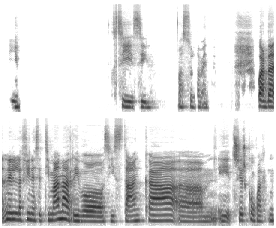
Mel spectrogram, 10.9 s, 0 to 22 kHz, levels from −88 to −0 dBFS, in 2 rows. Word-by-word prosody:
Sì. 200 -1 -5 1.8
Sì, 200 -4 -5
sì, 190 -2 -7 0.5
assolutamente. 195 0 -11 0.9
Guarda, 205 -3 +6
nel 235 -1 +2
fine 225 0 -2
settimana 220 +4 +3
arrivo 185 -5 +1
sì, 175 +2 -9
stanca, 195 -2 0
ehm, 170 0 -10
e 190 -1 -5
cerco 220 0 -2
qualc 190 -2 -7
in 210 - -10
200 Hz, 90 wpm, -21 LUFS, 185-215 Hz, 1.8 s, Guarda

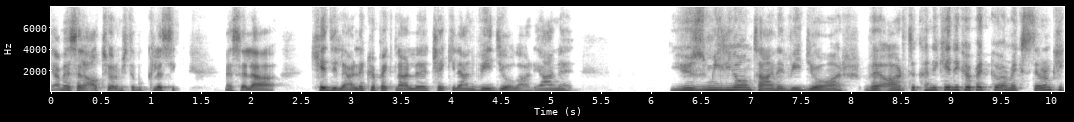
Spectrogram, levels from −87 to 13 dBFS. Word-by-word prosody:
Ya, 135 - -5
mesela 165 -4 0
atıyorum, 155 0 -3
işte, 130 +2 -7
bu 130 - -11
klasik 150 0 -2 0.4
mesela 70 -1 0 0.3
kedilerle, 165 -7 +3
köpeklerle 160 -3 -1
çekilen 160 0 -3
videolar. 140 -7 -1
Yani 160 +1 -6 1.0
100.000.000 190 +4 +3
tane 170 -2 0
video 155 -6 +3
var 160 +4 -5
ve 175 +5 +1
artık 185 +3 -3
hani 200 +1 0
kedi, 210 +1 +4
köpek 220 0 +3
görmek 190 -4 +1
istemiyorum 200 +3 0
ki 200 -3 -3
165 Hz, 140 wpm, -23 LUFS, 150-190 Hz, 1.0 s, kedi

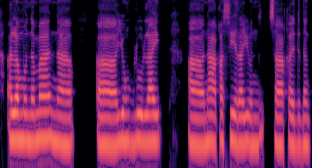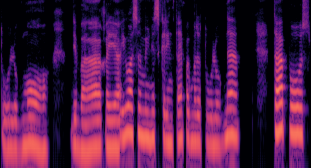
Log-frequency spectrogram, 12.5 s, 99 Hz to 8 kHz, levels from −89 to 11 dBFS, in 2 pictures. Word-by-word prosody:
alam 210 0 +5
mo 205 - +2
naman 215 +1 +2
na, 190 0 +1 0.4
ah, 185 -2 +3
yung 200 0 0
blue 200 +1 +1
light, 200 +1 +1 0.5
ah, 185 -1 +3
nakakasira 195 0 +1
'yon 190 +5 -3
sa 180 -2 +1
kalidad 180 -2 -2
ng 180 -1 -2
tulog 165 -1 -7
mo, 175 -3 -2 0.4
'di 180 - -5
ba? 165 +2 +1
Kaya 170 +1 -1
iwasan 240 -1 +1
mo 220 - 0
yung 215 0 0
screen 195 -3 -4
time 210 +1 -3
'pag 215 -2 -5
matutulog 185 -2 -6
na. 230 -1 +1 0.7
Tapos 250 -2 +4
195 Hz, 135 wpm, -23 LUFS, 180-210 Hz, 0.7 s, alam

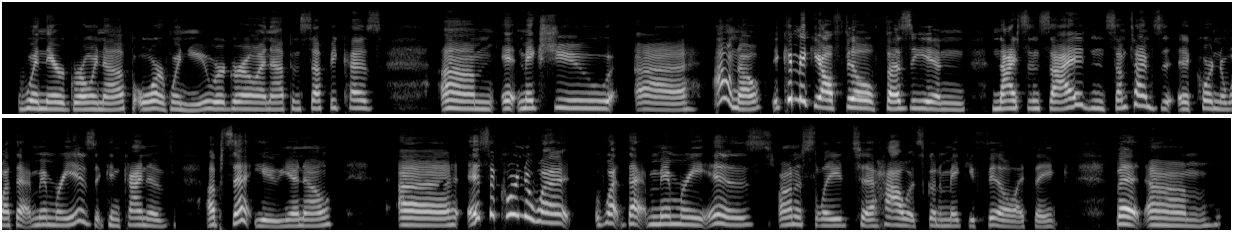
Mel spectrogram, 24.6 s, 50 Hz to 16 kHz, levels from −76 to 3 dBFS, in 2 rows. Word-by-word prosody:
when 235 +1 +1
they're 220 -2 +3
growing 215 0 +1
up 210 +3 0
or 225 0 +2
when 215 -2 -4
you 195 +6 -4
were 225 0 +2
growing 220 -1 0
up 215 +1 -2
and 225 -1 -8
stuff 245 +1 -1
because, 255 -1 -3 0.6
um, 235 -2 +2
it 240 -1 +1
makes 250 +3 0
you, 250 -2 -1 0.2
uh 205 -1 0 0.3
I 280 - +2
don't - - +2
know. 220 +2 +2
It - - -4
can - - +8
make 480 -6 +6
you 295 -3 +7
all 255 -2 +8
feel 255 -2 +4
fuzzy 240 0 +3
and 210 -1 -3 0.2
nice 245 +1 +3
inside. 245 +6 +3
And 245 -3 -6
sometimes, 280 - -1
eh, 230 - -5 0.2
according 235 +1 -3
to - - -3
what 215 -1 -3
that 225 - -2
memory 230 0 -3
is, 320 -4 -5
it - - -11
can 215 -4 -8
kind 225 +1 -1
of 195 -1 -5 0.4
upset 330 +5 +1
you. 195 -1 -2
You 195 +2 -2
know? 205 +5 -3 0.6
Uh, 220 -1 +3
it's 460 - +3
according 285 - +3
to 430 - +3
what 295 -4 +2 0.3
what 280 -5 -1
that 265 -2 +1
memory 250 -2 -1
is, 245 0 -3
honestly, 210 -3 -3
to 200 -3 -1
how 225 -2 -1
it's 185 0 -8
gonna 210 -2 -6
make 195 -1 -7
you 190 - -8
feel, 195 -2 -3
I 165 -1 -6
think. 175 +1 -9 0.6
But, 255 0 +6
um, 210 -1 -2
230 Hz, 170 wpm, -23 LUFS, 215-250 Hz, 0.6 s, can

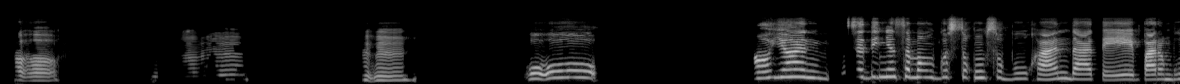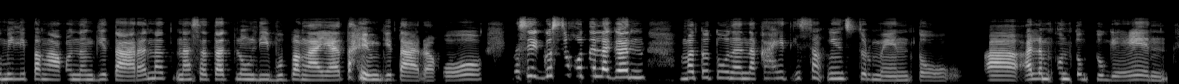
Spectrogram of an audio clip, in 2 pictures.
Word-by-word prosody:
Oo. 180 -3 -5 1.3
Hmm. 220 +4 -17 1.2
Mm. 195 +1 -7 1.1
Oo. 310 +4 -3 1.6
Oh, 290 +2 +3
yan 325 -4 +3
isa 350 +5 +2
din 345 0 +1
yan - - -2
sa 355 - +2
mga 325 -1 -2
gusto 335 0 +1
kong 310 0 -3
subukan 260 -2 0
dati 225 -3 +2
parang 230 +1 +4
bumili 245 +1 -6
pa 245 +2 -1
nga 225 -2 +1
ako 230 +2 -11
ng 225 0 -6
gitara 205 -3 +2
nat 275 +1 -5
nasa 230 +1 -2
3,000 230 -2 -2
pa 230 - +3
nga 205 -1 +7
yata 205 +1 +4
yung 220 -3 +4
gitara 190 -5 +1
ko. 220 +5 -4 0.3
Kasi 380 +6 +5
gusto 395 +3 +3
ko 395 - -1
talagang 335 -5 +5 0.4
matutunan 300 -2 -3
na 260 - 0
kahit 280 +2 -6
isang 285 +1 -6
instrumento, 200 -9 -7 0.3
ah, 205 -1 +4
alam 255 +2 +1
kong 255 -2 -7
tugtugin. 210 -4 -3
235 Hz, 110 wpm, -22 LUFS, 210-295 Hz, 1.6 s, nga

